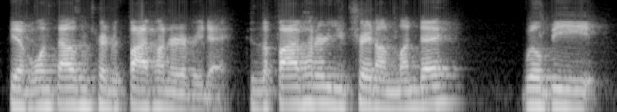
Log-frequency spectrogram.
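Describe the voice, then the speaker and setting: A young man with a stuffy, congested voice talks fast on a live trading stream, his medium pitch fairly even and his tone sharp. He reads chat aloud in a casual, rambling way, correcting himself often.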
